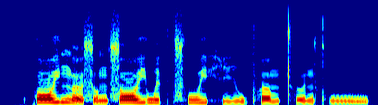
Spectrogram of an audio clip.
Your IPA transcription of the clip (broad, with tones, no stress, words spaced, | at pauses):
kɔː˥jŋœː˨˩sʊ˧ŋsɔː˥j wɪ˥k̚t͡sʰuː˥jhiː˨˧wpʰɐ˨˧m t̪ʰɵ˨˥nkʰuː˨˩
